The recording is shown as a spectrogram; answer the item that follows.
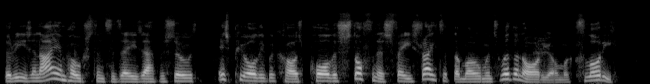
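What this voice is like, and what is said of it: Scouse accent. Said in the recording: “the Scouse accent”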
